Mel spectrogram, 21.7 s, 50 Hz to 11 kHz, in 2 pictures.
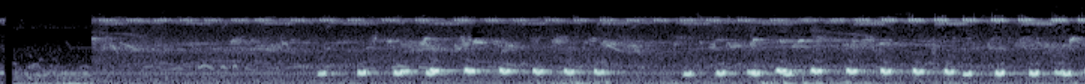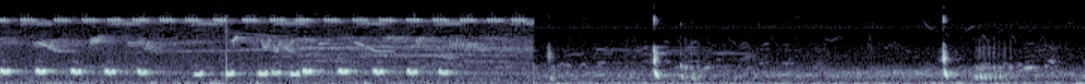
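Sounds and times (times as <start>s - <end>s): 
crow pheasant calling: 2.3s - 17.8s, 20.3s - 21.0s.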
